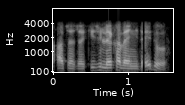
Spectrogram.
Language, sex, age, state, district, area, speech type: Bengali, male, 45-60, West Bengal, Dakshin Dinajpur, rural, conversation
